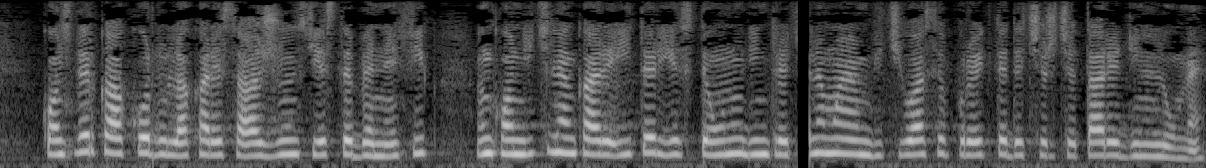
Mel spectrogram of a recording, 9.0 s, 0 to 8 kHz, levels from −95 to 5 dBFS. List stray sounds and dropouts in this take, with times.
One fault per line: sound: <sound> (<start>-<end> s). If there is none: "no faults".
sound: dropout (6.0-6.1 s)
